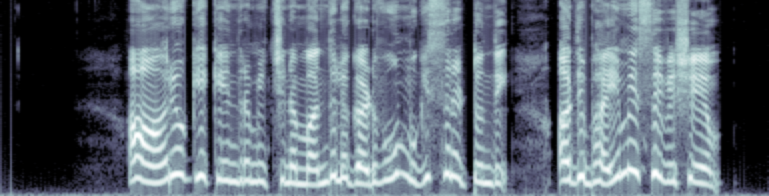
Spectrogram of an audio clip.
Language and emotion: Telugu, fearful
